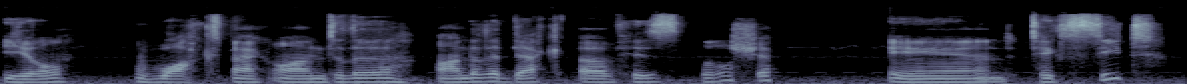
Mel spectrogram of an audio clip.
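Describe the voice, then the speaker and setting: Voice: mid-range voice, steady tone, unhurried, a little mellow, a little hiss or hum. A game master narrating an improvised roleplaying scenario in a casual, conversational way.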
